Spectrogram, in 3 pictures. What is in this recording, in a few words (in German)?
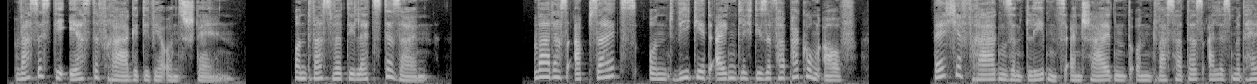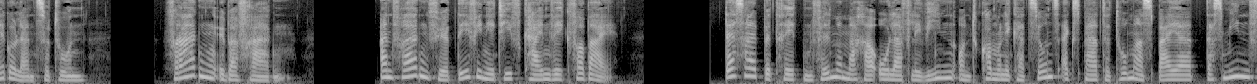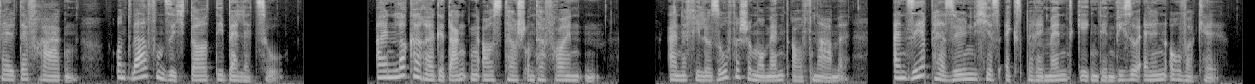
Podcast Intro; Fragen ueber Fragen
